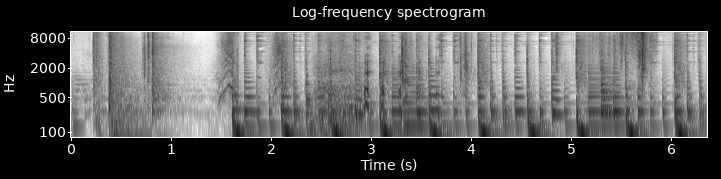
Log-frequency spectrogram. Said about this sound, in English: okay, when the beat drops, there's this kind of door close, lock, and then a zipper sound as Angela closes the door unlocks it and begins to zip up her costume. And it lines up with the music, it almost becomes like percussion elements.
